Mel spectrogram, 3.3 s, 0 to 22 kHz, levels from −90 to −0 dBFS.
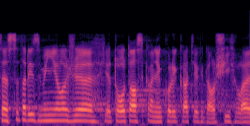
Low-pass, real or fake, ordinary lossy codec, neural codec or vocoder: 7.2 kHz; real; AAC, 96 kbps; none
